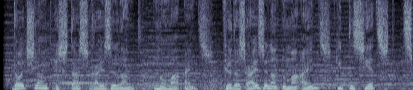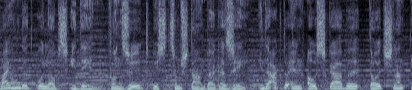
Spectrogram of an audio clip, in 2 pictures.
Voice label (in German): Radiowerbung; ADAC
